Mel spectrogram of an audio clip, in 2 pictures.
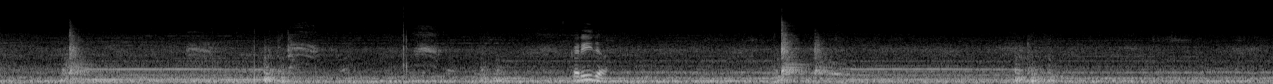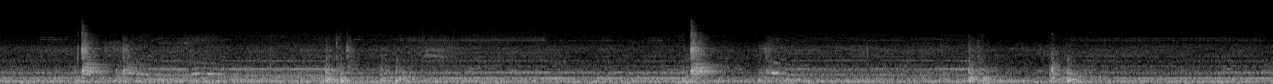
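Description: A motor hums steadily as a road barrier rises and sinks again and again.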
